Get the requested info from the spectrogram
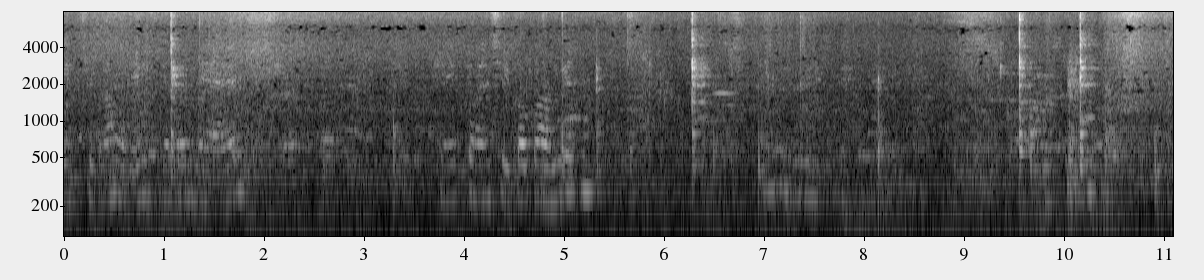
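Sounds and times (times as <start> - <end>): food sizzling in a metal pan: 0.0 - 11.0
wooden spatula scraping a pan: 8.8 - 11.0.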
